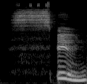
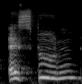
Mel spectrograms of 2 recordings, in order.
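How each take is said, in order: First: The word starts directly with the s sound. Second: An extra vowel sound comes before the s. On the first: The speaker calls it right. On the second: The speaker calls it wrong. "it's not a spoon"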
